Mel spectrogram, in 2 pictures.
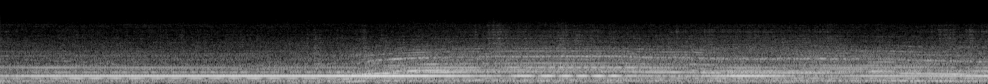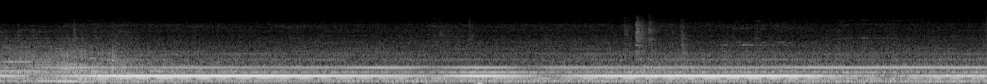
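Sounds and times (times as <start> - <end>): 
crane working on oil pipeline service vessel: 0.0 - 19.7.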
